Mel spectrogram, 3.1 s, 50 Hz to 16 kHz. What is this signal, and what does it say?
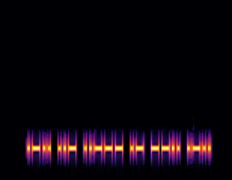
Morse code, heard as a keyed tone, about 36 wpm, 690 Hz. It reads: LU2AZL
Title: DXCC-100 Call Signs - 6 Characters - 35wpm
